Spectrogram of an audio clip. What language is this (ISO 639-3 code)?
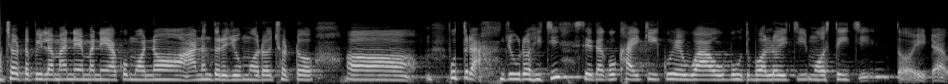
ori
